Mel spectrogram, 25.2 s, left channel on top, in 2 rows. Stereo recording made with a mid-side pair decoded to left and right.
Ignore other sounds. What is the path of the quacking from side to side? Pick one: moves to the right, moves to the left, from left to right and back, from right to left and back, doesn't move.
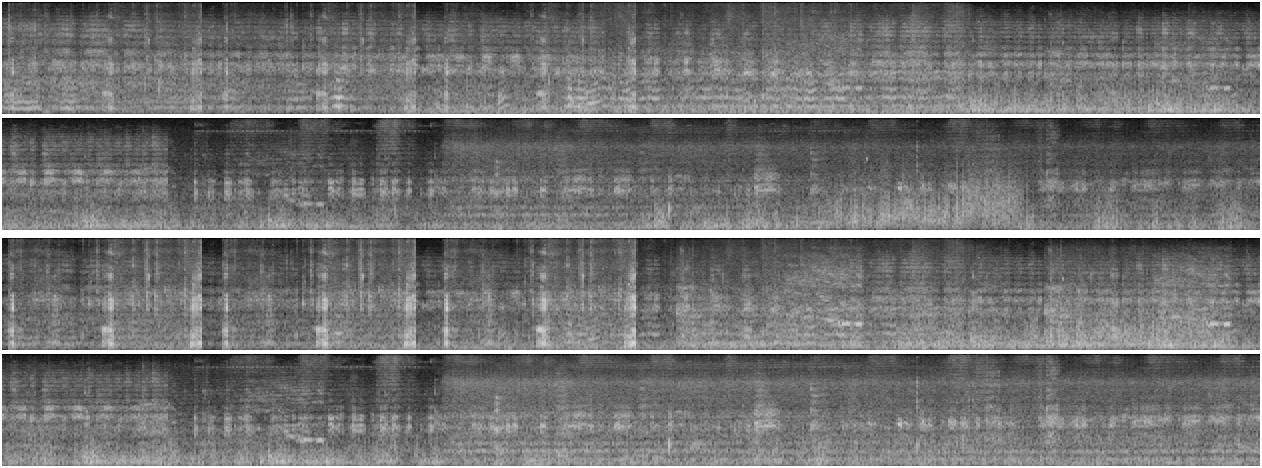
moves to the right.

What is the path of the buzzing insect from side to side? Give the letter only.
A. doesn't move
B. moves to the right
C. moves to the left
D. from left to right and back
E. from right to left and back
B.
